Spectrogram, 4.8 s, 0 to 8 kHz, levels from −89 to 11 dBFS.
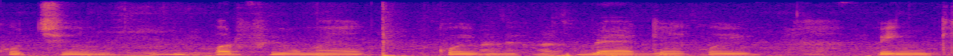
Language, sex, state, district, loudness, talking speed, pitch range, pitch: Hindi, female, Haryana, Jhajjar, -18 LUFS, 115 wpm, 210-220 Hz, 215 Hz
